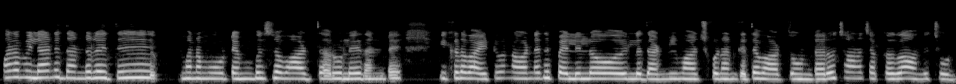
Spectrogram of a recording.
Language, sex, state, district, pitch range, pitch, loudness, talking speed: Telugu, female, Telangana, Nalgonda, 250-280 Hz, 265 Hz, -15 LUFS, 150 wpm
